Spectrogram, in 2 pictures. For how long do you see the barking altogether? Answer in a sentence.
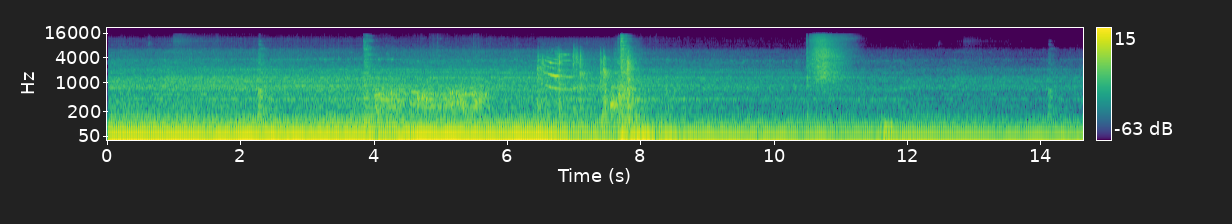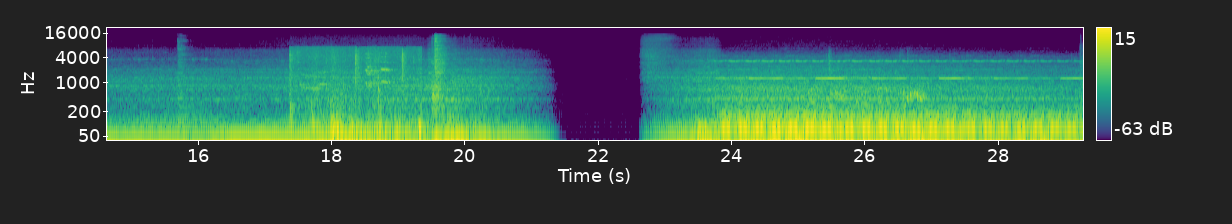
You can't hear the barking here.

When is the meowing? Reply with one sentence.
The meowing can be heard from 6.4 to 8.0 s and from 17.4 to 19.4 s.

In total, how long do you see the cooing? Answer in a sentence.
The cooing can be heard for 4 seconds in total.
